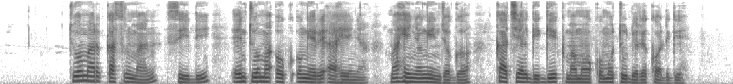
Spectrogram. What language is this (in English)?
Luo (Kenya and Tanzania)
